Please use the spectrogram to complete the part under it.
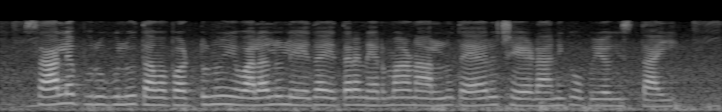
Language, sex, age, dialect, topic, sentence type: Telugu, female, 18-24, Central/Coastal, agriculture, statement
